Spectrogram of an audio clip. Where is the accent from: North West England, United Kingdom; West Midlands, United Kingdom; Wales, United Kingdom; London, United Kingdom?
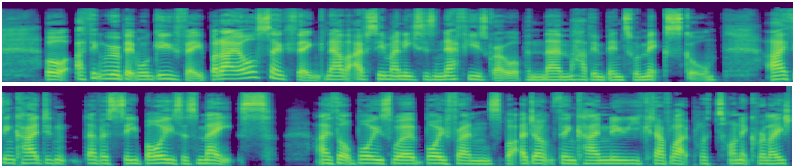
North West England, United Kingdom; Ashton-under-Lyne; Manchester. So Ashton-under-Lyne is where I was born, in sort of like East Manchester.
